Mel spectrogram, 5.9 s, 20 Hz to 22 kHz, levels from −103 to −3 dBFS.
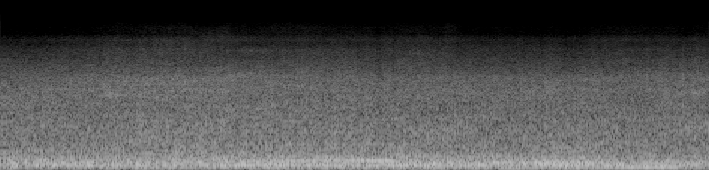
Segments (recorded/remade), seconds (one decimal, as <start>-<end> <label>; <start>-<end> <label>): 0.0-1.9 recorded; 1.9-5.9 remade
